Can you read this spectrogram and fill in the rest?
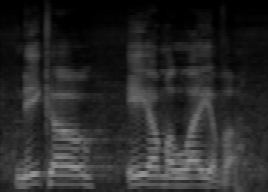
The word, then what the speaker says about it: Nico Iamaleava: Nico Iamaleava.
